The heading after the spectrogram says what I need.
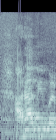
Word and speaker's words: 아나빔: 아나빔을 발음을 잘못하면 포도가 돼요.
